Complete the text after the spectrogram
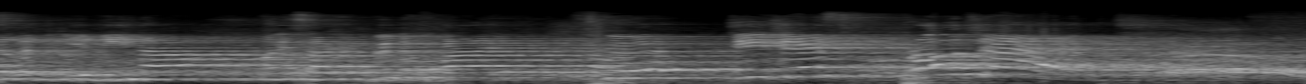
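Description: A young woman sings into a microphone through loud speakers.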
